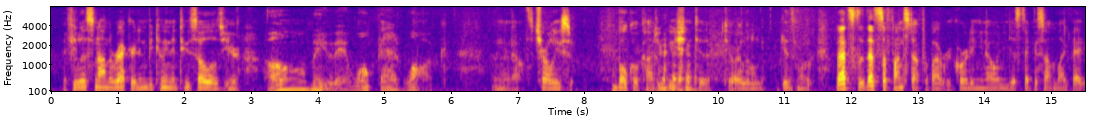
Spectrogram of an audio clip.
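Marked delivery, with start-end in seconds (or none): 3.3-5.9 put-on very slow, deep southern accent. Quoting Charlie's line heard on the record, imitating Charlie's Memphis drawl. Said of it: "in his deep southern Memphis drawl".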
